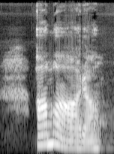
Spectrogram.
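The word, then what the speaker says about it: għamara: Amara. As you can hear, I'm not pronouncing the ein because it's in the beginning.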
